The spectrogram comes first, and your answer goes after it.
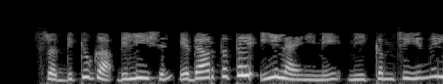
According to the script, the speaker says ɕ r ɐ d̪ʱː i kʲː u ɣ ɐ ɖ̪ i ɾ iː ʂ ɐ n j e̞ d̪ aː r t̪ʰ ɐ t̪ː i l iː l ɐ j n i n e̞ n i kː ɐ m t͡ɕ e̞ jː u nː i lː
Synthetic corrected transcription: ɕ r ɐ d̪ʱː i kʲː u ɣ ɐ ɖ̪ i l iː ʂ ɐ n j e̞ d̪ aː r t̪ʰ ɐ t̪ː i l iː l ɐ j n i n e̞ n iː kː ɐ m t͡ɕ e̞ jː u nː i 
